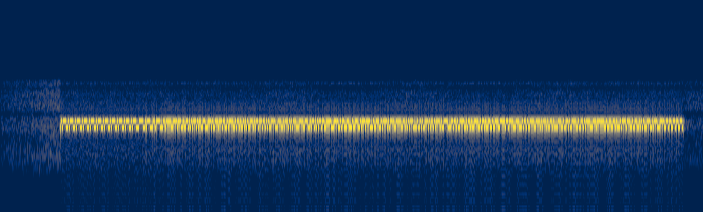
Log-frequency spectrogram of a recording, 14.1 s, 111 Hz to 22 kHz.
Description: NAVTEX (SITOR-B), 100 baud, 170 Hz shift, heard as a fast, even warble, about 1000 Hz centre. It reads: WE WACHTEN NU AL EEN JAAR OP TWEE RICHTLIJNEN OVER ENERGIEBEHEERSING.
